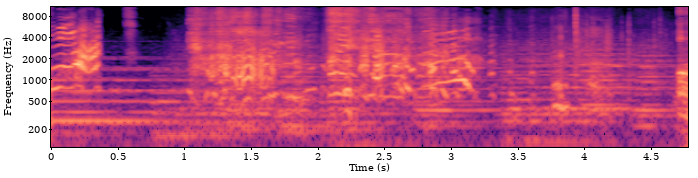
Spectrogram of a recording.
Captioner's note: all laughing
